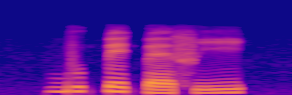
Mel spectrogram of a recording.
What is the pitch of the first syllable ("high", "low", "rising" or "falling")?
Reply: high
